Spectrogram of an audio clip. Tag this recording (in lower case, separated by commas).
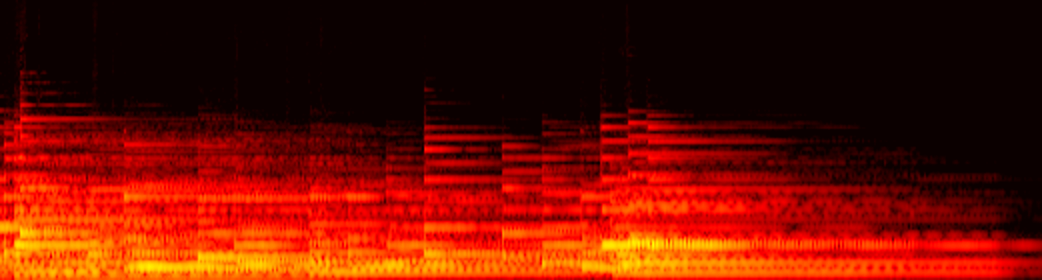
background music, music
